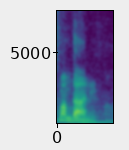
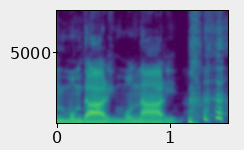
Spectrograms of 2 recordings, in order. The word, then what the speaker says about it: Mamdani: Fíjense, nadie sabe pronunciar mi apellido. Es Mamdani, pero Es Mamdani, pero a cada rato me dicen Monari.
